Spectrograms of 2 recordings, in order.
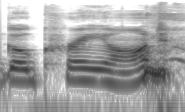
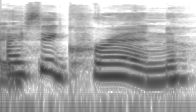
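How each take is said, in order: First: "crayon" said carefully in two syllables, cray-on; careful pronunciation. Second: "cren" said as one short syllable, kren; Utah pronunciation. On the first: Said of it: "I, like, pronounce it". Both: Shown as a demonstration.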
